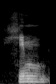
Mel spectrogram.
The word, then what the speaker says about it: hymn: The pronouncing the hymn എന്നാണ്. Last N is not sounded. It's pronounced as hymn.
